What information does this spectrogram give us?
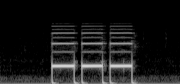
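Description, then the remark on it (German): Three long, steady Morse code tones of equal length from a Morse code lesson, separated by brief gaps. The beeps are loud and mid-pitched, with nothing else in the background. “Hier ist die Gott 1 Kilo November mit einem Morseunterricht, dritte Lektion heute.”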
